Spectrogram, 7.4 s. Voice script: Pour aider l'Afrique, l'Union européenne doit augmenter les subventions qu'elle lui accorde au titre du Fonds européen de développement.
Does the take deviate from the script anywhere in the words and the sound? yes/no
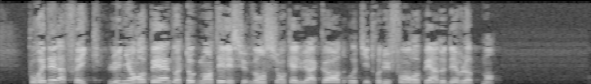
no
